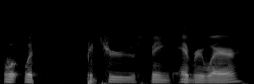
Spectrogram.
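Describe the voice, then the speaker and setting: A man's voice: lowish voice, flat delivery, normal speed, no room sound. A man in his fifties from East Tennessee with a Southern accent, talking straight to camera in a folksy, meandering, earnest way. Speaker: political commentator. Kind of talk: direct-address monologue to a politician.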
